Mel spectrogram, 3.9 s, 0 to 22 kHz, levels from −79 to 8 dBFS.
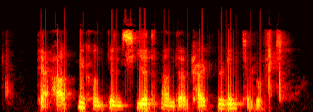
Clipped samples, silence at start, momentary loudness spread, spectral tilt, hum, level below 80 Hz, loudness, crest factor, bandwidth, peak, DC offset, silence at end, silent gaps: under 0.1%; 0.05 s; 10 LU; -3.5 dB/octave; none; -42 dBFS; -17 LUFS; 16 dB; 16 kHz; 0 dBFS; under 0.1%; 0.35 s; none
